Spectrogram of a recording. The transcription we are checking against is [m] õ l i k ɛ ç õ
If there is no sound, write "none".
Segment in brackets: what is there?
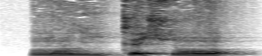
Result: m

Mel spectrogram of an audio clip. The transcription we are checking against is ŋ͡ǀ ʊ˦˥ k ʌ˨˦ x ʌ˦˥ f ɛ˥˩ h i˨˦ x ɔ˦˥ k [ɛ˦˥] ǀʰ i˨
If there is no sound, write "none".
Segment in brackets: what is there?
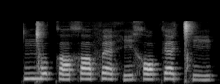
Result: ɛ˦˥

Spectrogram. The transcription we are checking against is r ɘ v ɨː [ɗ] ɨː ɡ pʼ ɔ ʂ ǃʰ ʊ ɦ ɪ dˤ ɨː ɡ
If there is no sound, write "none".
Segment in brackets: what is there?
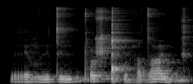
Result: t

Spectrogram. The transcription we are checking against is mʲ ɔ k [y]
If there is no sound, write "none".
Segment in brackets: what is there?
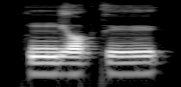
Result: y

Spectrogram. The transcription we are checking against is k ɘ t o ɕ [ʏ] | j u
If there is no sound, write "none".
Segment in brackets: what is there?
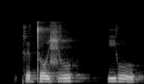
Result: u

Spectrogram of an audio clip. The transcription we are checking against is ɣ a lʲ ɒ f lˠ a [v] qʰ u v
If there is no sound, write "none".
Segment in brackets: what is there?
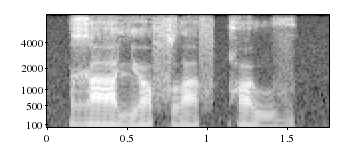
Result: f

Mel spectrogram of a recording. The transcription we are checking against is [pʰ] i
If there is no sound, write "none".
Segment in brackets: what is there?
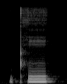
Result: pʰ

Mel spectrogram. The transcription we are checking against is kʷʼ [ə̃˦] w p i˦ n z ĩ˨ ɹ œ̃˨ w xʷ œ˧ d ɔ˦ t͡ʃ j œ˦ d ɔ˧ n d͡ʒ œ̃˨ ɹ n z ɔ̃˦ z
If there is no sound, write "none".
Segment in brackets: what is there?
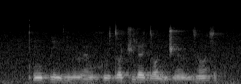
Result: ə̃˦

